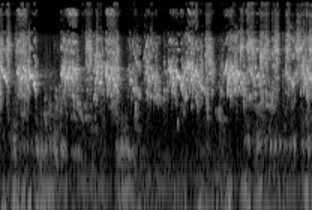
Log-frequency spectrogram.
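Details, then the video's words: Breeding pair of budgerigars chirping: dense, scratchy high chatter in bursts lasting about half a second to a second, separated by brief gaps, with faint low thumps beneath. "Cute Budgies Chirping Sounds"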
